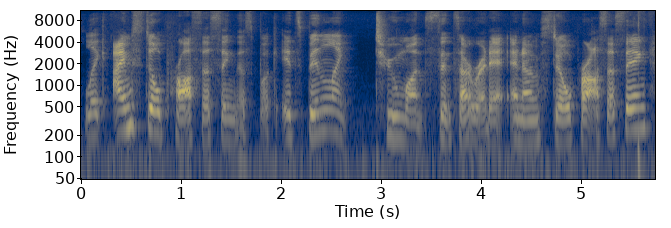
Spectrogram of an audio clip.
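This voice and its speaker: A woman's voice: fairly low pitch, moderate pace. A woman talking casually as a book vlogger, informal and gushing, with lots of filler asides. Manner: informal, hesitant with frequent "like" asides, gushing emphasis. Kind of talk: casual chatty book vlog.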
